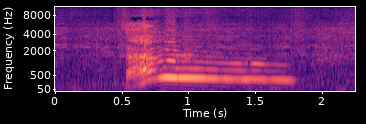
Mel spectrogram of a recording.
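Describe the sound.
A single human voice mimics a wolf howl while introducing a person nicknamed the big bad wolf, sliding up sharply then holding a long, steady, slightly falling tone for about a second before cutting off. Fairly loud.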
